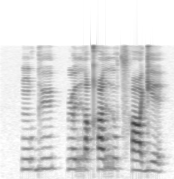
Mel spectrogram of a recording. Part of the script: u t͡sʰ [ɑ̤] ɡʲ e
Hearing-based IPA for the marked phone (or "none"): ɑ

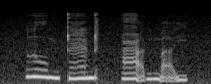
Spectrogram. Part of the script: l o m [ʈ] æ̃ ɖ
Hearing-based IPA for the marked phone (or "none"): ʈ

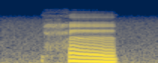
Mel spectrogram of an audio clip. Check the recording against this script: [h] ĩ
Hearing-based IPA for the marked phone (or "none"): h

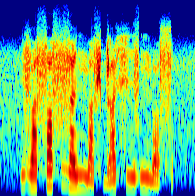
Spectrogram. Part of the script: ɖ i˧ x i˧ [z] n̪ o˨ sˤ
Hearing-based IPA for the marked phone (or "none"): z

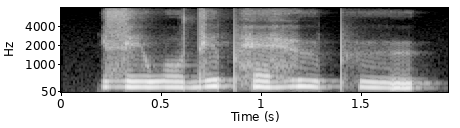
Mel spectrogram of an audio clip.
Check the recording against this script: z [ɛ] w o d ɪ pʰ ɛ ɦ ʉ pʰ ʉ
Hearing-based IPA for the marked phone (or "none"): ɪ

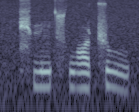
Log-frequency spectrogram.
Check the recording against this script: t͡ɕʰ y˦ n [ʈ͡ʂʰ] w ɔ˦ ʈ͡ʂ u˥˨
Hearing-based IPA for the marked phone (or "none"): t͡sʰ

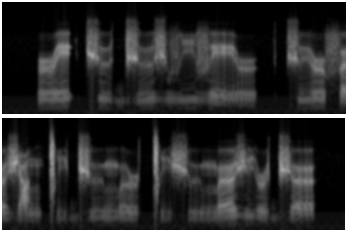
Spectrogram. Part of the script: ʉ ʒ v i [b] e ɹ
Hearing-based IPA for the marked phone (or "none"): v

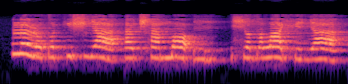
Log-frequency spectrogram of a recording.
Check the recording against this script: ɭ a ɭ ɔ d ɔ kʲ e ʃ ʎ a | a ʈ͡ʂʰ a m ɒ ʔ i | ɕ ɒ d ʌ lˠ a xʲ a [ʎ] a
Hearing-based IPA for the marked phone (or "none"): ʎ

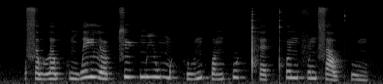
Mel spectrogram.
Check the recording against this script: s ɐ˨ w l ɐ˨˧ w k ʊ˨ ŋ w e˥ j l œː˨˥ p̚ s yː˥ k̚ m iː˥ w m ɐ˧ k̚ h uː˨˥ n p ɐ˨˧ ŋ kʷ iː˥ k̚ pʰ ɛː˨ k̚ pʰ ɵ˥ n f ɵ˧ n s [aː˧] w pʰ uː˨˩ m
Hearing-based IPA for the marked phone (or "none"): aː˨˩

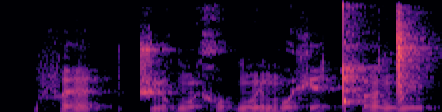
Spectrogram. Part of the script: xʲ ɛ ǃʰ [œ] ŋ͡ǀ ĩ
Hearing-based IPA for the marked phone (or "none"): œ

